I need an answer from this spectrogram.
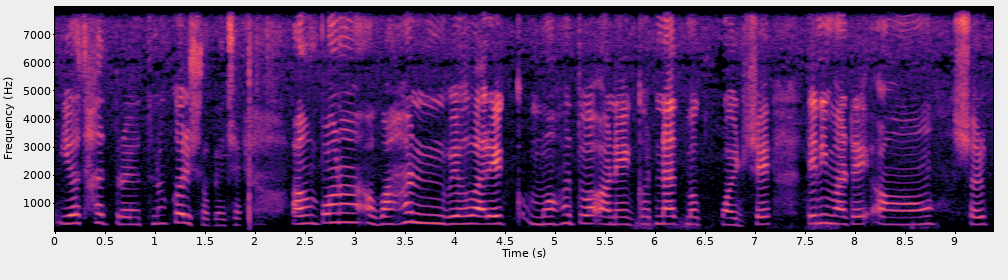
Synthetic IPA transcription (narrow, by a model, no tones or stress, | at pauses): jət̪ʰat̪̚pɾəjət̪nəkəɾiʃəket͡ʃʰe | pəɳʋaɦənʋjəɦʋaɾekməɦət̪ːʋəʔːneɡʱəʈnaːt̪mək̚pɔ̃ĩʈt͡ʃʰet̪enimaʈe | ʃəɾ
